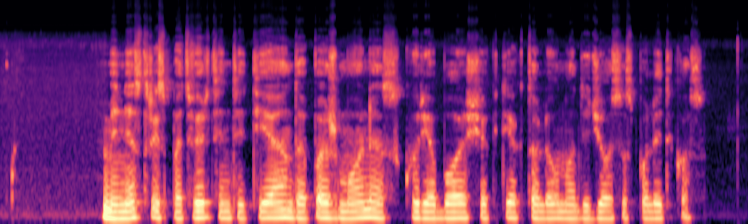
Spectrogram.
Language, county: Lithuanian, Vilnius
